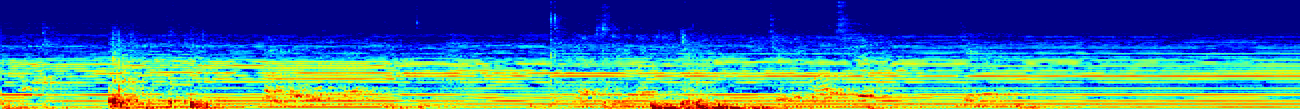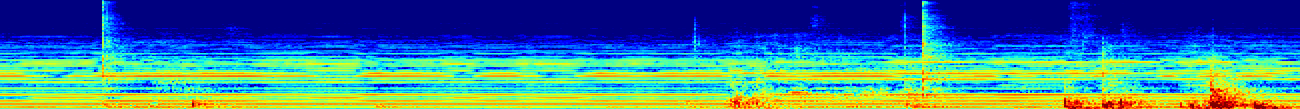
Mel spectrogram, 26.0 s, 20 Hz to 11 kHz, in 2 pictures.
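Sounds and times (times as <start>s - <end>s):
music of sustained chords: 0.0s - 26.0s.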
